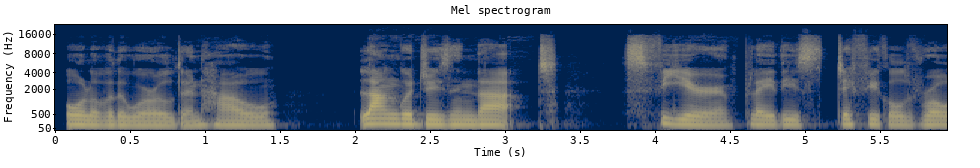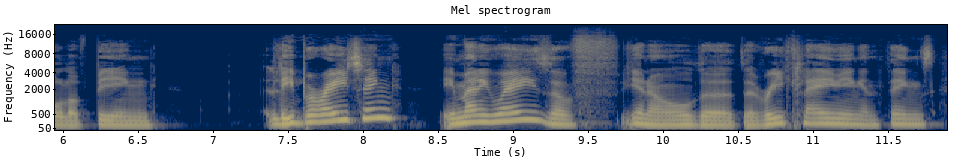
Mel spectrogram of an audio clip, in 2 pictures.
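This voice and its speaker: Woman, interviewer, dry close sound, measured, engaged, occasional fillers. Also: sits low, lively intonation, darkish tone, clean tone, dry recording. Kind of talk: conversational interview talk.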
